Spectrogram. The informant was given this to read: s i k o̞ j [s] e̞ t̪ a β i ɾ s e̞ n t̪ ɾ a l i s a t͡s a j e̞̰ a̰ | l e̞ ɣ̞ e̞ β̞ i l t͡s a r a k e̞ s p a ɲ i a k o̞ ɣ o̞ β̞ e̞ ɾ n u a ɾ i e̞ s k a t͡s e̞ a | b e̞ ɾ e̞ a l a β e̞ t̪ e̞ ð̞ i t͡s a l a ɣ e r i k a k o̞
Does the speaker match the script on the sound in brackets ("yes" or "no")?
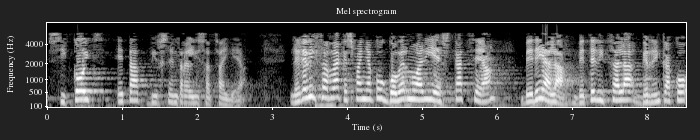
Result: no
